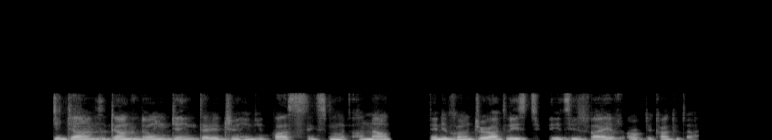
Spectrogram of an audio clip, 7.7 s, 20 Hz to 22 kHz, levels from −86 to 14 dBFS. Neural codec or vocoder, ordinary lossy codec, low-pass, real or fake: codec, 16 kHz, 1 kbps, FunCodec, trained on LibriTTS, 50 frames a second; none; 7.2 kHz; fake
